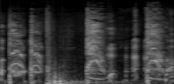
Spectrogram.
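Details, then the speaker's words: An adult man gives a run of harsh, dry coughs in quick bursts with no wet rattle, saying a pungent smell has him struggling to breathe; dry cough. "The dry cough's back."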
